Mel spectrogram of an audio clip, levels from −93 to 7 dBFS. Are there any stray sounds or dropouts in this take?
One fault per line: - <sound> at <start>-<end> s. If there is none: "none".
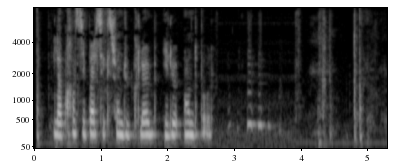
- laugh at 2.9-3.7 s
